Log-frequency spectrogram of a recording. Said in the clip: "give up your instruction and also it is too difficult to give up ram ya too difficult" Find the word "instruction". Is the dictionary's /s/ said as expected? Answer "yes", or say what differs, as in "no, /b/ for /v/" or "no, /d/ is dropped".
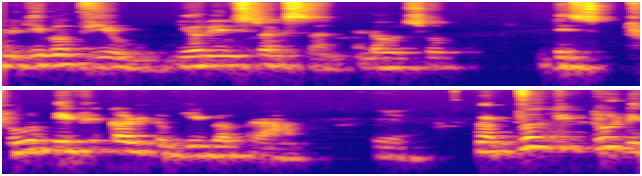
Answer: yes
